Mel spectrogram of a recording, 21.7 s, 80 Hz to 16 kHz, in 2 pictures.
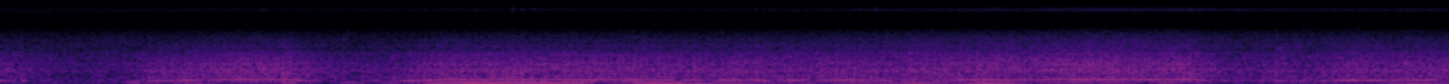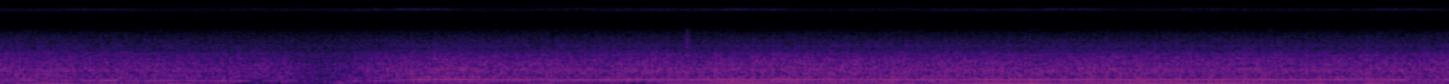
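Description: A 4x4's engine running at a low, steady speed with tyre and cabin noise over a dirt track. The engine note eases off and picks back up three times.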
